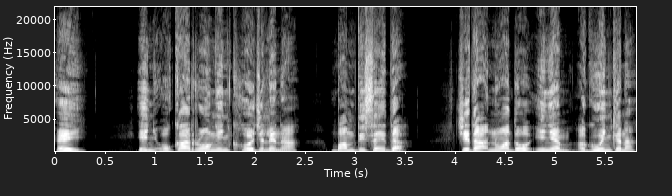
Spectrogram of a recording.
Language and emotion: Santali, angry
